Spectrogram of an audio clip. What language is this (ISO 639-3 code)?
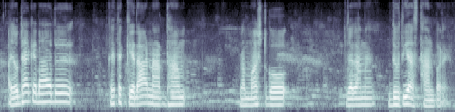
mai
